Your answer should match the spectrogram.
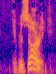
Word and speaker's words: Yrizarri: His last name is spelled Y R I Z A R R I. Y R I Z A R R I, and that's pronounced Irizarry.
